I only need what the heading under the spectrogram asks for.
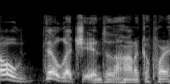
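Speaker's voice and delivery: ordinary talk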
